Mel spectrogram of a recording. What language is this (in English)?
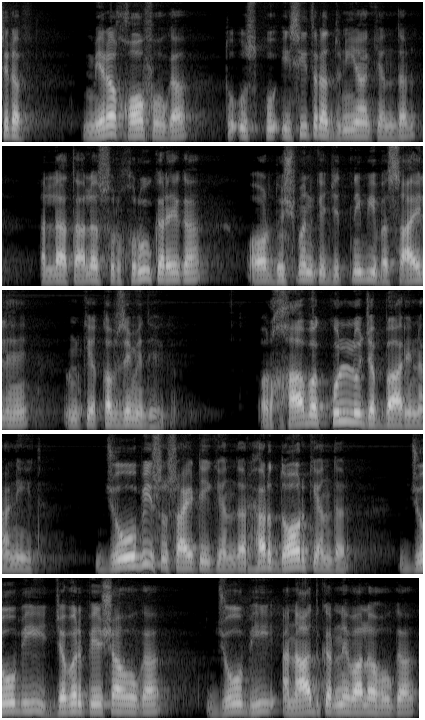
Urdu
